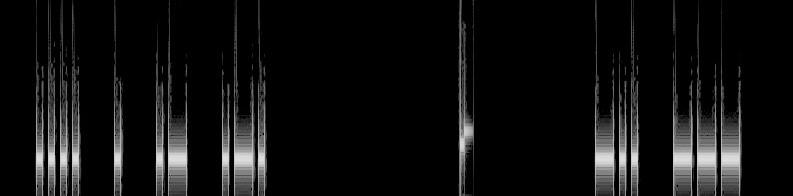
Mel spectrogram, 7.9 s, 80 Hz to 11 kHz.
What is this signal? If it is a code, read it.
Morse code, heard as a keyed tone, about 20 wpm, spaced as for 14 wpm, 700 Hz. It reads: HEAR DO
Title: 206 Lesson 33f - Letter j - Words 20wpm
